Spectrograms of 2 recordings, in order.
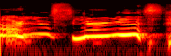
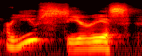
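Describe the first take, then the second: First: Very high, slow wailing sob; mock crying. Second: Said in the usual way. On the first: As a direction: wail it like an exaggerated crybaby. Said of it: "He cried". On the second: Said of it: "he cried without".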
